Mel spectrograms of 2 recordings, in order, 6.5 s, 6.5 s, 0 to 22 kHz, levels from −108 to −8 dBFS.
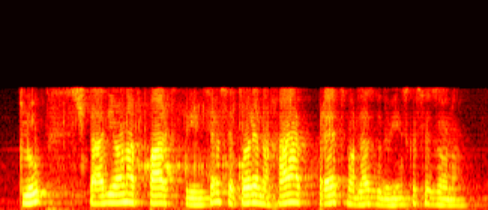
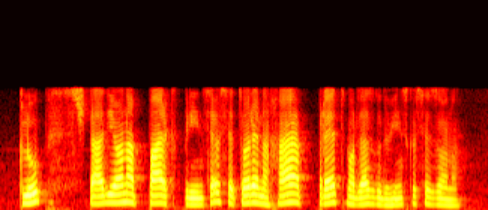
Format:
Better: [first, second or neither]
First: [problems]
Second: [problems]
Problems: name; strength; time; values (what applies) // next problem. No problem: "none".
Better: second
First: background sound (Liquid); 17 dB below the speech // room echo; dies away in 0.8 s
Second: none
